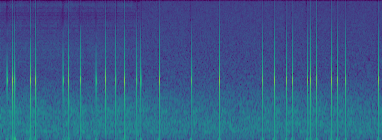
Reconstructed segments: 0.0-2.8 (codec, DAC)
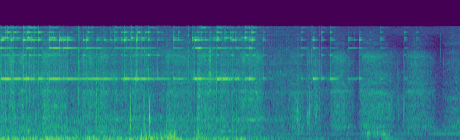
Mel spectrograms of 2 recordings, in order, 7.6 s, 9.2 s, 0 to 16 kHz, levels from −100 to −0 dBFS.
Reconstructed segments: 4.2-5.0 (vocoder, Vocos)

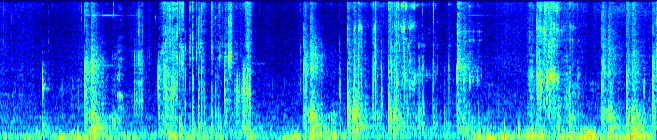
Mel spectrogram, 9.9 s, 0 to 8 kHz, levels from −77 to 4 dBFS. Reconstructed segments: none

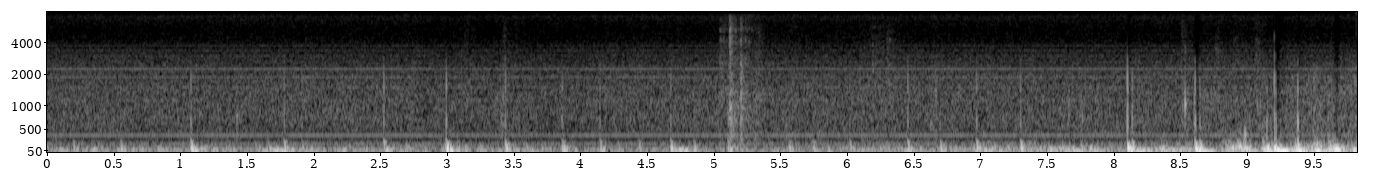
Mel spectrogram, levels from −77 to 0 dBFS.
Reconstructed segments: 2.8-4.1 (vocoder, Vocos)

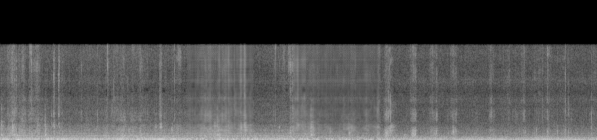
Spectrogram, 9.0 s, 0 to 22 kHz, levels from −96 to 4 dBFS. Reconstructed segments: 2.8-3.8 (vocoder, Vocos); 4.4-5.7

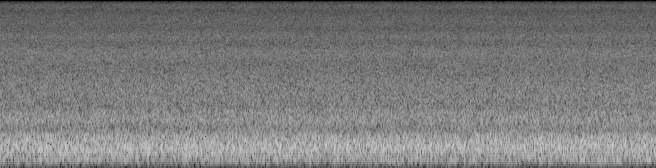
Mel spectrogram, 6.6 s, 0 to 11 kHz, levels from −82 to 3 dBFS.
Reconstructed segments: 0.0-6.6 (vocoder, BigVGAN v2)

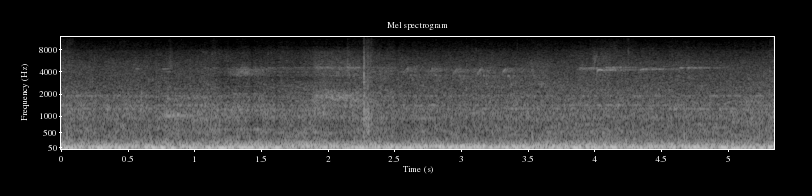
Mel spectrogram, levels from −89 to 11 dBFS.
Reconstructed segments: 1.1-2.2 (codec, SNAC)

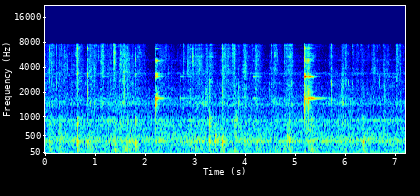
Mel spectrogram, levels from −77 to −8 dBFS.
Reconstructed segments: 2.9-3.8 (autoencoder, DAC-VAE); 4.8-5.4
